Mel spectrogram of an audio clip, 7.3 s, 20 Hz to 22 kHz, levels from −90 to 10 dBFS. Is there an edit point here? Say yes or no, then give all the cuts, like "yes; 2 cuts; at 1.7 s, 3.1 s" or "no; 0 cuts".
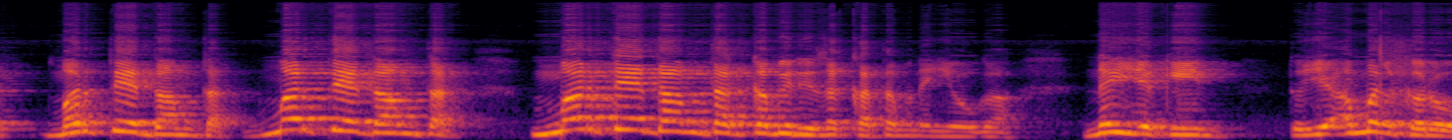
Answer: no; 0 cuts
